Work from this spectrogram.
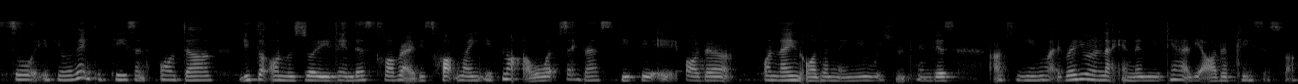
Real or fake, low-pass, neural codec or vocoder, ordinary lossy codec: fake; none; codec, 16 kHz, 0.5 kbps, X-Codec, HuBERT features, trained on balanced general audio; none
